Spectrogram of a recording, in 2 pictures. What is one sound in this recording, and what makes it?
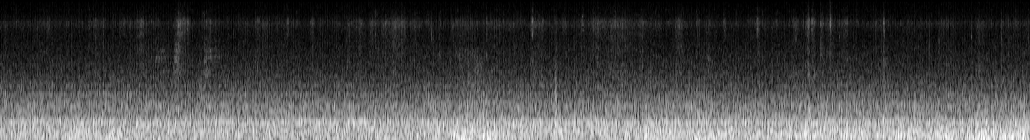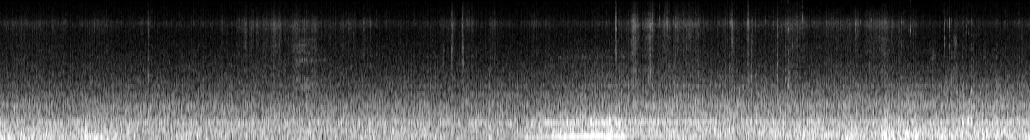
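Tyres roll on an asphalt road.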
